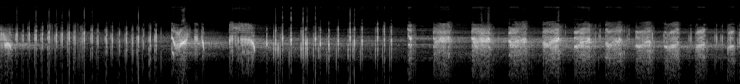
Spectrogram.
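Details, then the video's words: Swiftlets called in with a lure track: pulsing, nasal, high twitters repeated in quick regular beats, the later phrases longer and more rolling. "SUARA PANGGIL WALET ULTIMATUM"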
